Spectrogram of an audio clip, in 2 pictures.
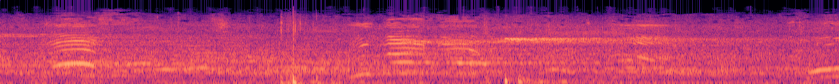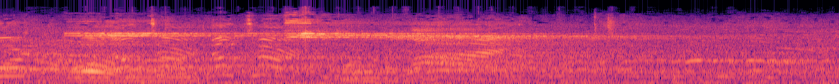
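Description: Wrestling shoes squeaking on the mats in short repeated chirps, with two thuds of bodies hitting the mat about one and a half and two and a half seconds in, over shouting voices in a large hall.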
